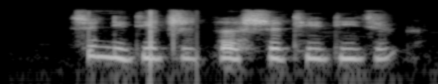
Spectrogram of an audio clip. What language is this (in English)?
Chinese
